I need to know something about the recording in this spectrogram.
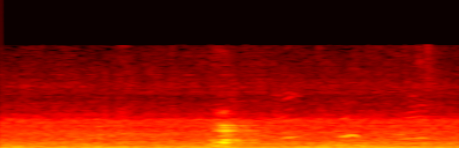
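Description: Four-week-old standard schnauzer puppies whimpering faintly, with a few short high squeaks near the end.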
